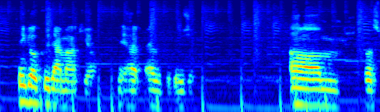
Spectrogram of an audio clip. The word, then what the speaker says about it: Tengoku Daimakyo: It's the most intriguing one besides just Tengoku Heaven, basically, or Daimakyo. That's how you pronounce it. Tengoku Daimakyo.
